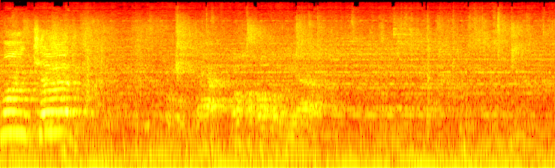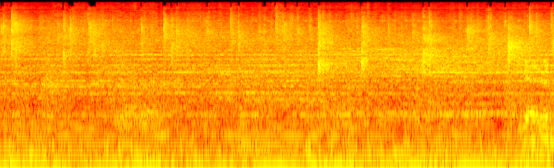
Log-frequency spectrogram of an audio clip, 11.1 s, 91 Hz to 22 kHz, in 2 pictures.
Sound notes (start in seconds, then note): 1.2 dramatic music; 3.7 water trickling; 8.4 dramatic music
